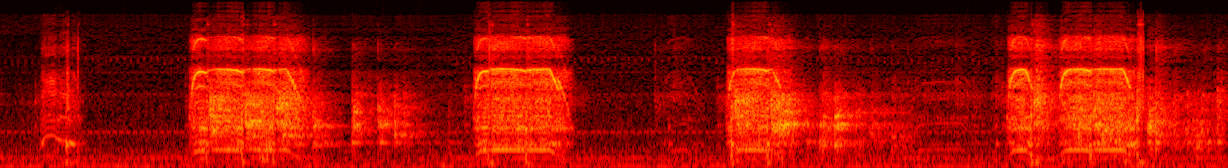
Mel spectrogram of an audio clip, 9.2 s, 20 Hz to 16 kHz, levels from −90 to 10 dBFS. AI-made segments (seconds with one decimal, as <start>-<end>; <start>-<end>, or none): 2.4-3.4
